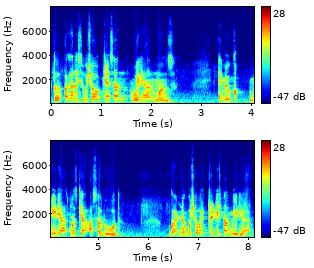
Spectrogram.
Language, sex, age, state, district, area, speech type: Kashmiri, male, 45-60, Jammu and Kashmir, Budgam, urban, spontaneous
